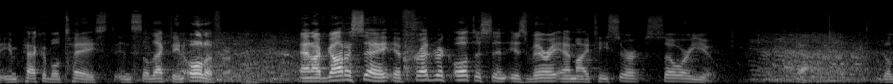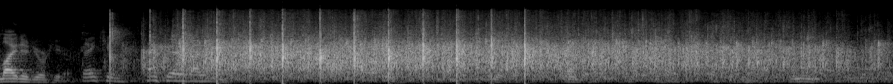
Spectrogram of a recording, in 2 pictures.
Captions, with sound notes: impeccable taste in selecting Olafur. And I've got to say, if Frederick Ottesen is very MIT, so are you. Yeah. Delighted you're here. Thank you. Thank you, everybody. [APPLAUSE] Thank you.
